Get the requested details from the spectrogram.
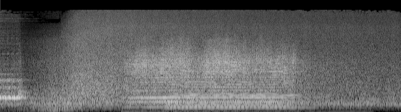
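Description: A steamboat engine chugs and hisses nearby.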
